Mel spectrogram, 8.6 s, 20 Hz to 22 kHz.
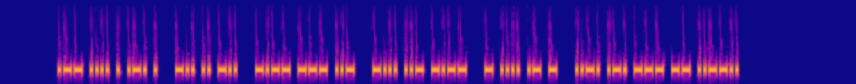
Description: Morse code, heard as a keyed tone, about 46 wpm, 700 Hz. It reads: WHERE DID YOU BUY THAT FROM?
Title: Sentences from Top 1000 Words - Review Part 4 - 45wpm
